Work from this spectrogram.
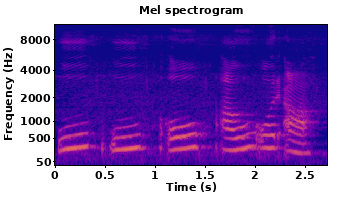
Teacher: वृत्ताकार स्वर है। होठों की आकृति गोल होती है। तो उसके आधार पर वृत्ताकार स्वर हैं।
